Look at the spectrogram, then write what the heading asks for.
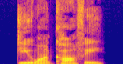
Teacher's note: when I ask a question, my voice often goes up at the end. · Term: intonation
